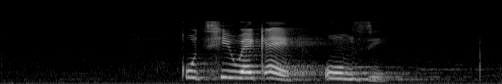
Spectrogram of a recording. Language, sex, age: Xhosa, female, 24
